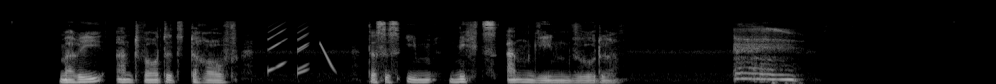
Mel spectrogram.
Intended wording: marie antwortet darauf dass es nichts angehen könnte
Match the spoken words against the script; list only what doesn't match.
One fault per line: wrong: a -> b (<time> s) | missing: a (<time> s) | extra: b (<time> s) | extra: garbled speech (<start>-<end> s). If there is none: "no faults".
extra: ihm (4.1 s)
wrong: könnte -> würde (5.8 s)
